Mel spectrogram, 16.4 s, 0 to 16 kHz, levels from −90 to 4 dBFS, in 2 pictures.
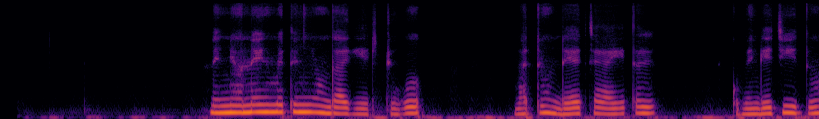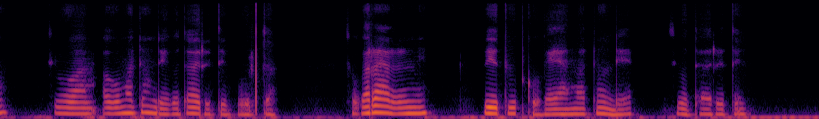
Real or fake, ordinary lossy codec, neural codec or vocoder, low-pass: fake; none; autoencoder, 48 kHz, 32 numbers a frame, DAC-VAE, trained on Japanese speech; 14.4 kHz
